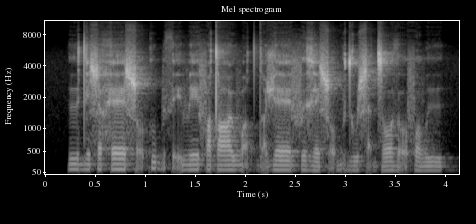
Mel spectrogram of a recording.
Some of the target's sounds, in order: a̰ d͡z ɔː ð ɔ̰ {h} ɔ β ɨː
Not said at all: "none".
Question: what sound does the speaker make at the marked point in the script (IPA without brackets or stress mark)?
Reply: f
